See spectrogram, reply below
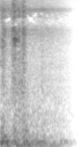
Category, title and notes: Sound effects > Vehicles
A fast parking brake set or release.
